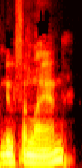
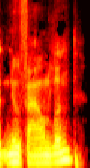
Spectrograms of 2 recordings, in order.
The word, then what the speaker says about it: Newfoundland: That's how we pronounce it, is Newfoundland. Everyone who from outside this place pronounces it Newfoundland or Newfoundland. So the simple little mnemonic we give them is understand Newfoundland. There you go. Now you have it.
